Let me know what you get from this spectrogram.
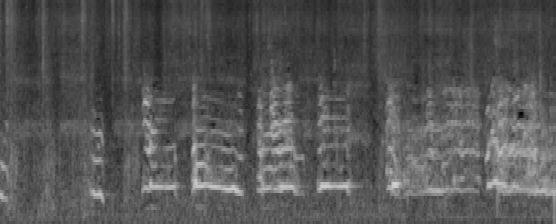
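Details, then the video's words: Young hunting dogs running a cottontail rabbit give loud, ragged baying yelps in short bursts, each a tonal bark-howl with strong harmonics, coming in irregular runs about once a second with brief quiet gaps between. "Rabbit Hunting Dogs"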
